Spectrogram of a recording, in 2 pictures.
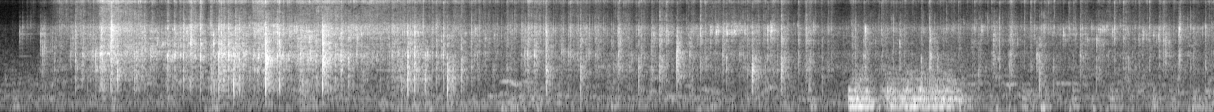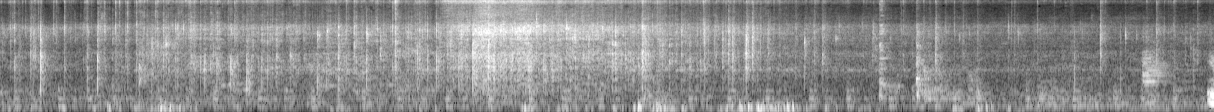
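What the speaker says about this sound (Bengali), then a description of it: "এবার কলা পাতাটা দিয়ে দিলাম।" A banana leaf lies in hot oil in a pan for an egg paturi dish, giving a continuous crackling sizzle with brief crinkles and spatters, close and moderately loud, with occasional voices underneath.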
